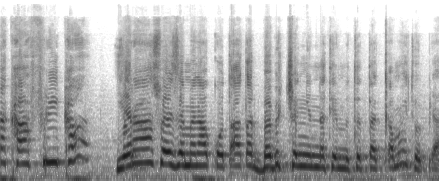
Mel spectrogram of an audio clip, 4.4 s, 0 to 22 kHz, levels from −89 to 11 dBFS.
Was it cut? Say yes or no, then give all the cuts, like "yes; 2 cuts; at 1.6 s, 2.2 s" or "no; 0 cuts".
no; 0 cuts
